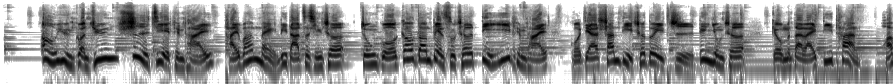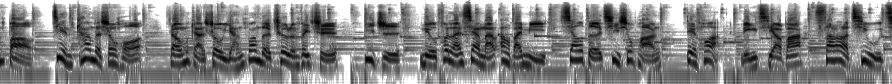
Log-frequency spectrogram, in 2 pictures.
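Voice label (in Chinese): 广告自行车活力奋进版; 美利达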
